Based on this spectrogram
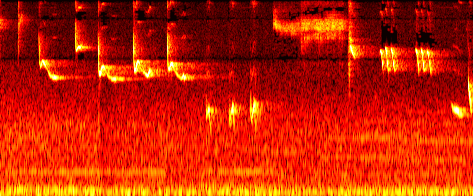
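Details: Common nightingale in flowers delivering repeated downslurred whistles, each dropping in pitch, followed by lower paired notes and a high buzzy phrase with quick ticking accents; faint low hum behind.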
